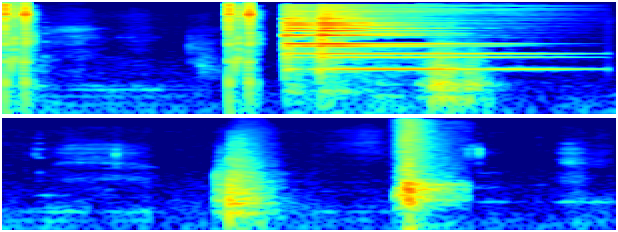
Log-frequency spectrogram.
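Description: Subscribe-button animation sound effect: a quick mouse click, then a bright bell ding that rings out for about a second and a half.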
